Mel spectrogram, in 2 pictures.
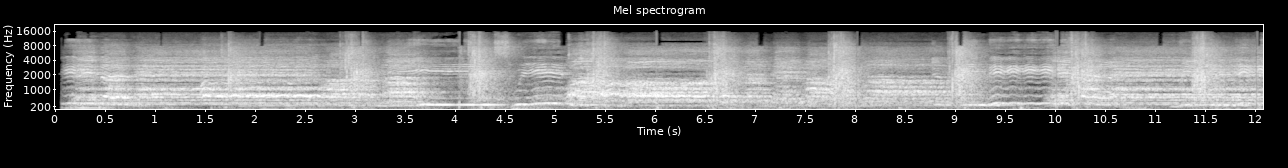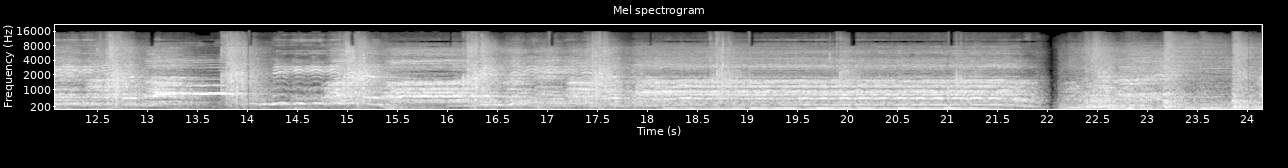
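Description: Large mixed choir of men's and women's voices singing gospel music in full harmony, with held chords that waver with vibrato.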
